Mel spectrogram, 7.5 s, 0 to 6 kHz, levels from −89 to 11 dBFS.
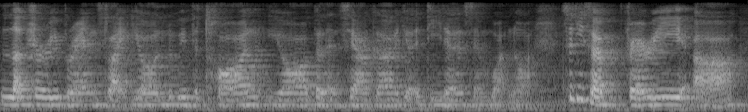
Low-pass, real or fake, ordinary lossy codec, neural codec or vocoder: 5.4 kHz; fake; none; vocoder, 24 kHz, 100 mel bands, Vocos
